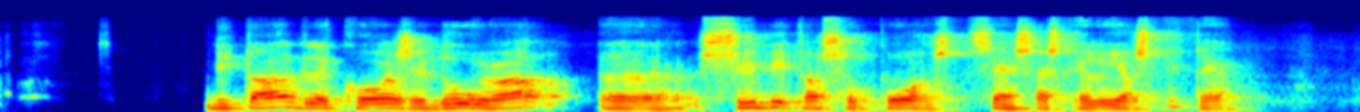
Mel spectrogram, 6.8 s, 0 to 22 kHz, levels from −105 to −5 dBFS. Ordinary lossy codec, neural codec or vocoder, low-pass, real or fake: Opus, 16 kbps; autoencoder, 48 kHz, 32 numbers a frame, DAC-VAE, trained on Japanese speech; 10.8 kHz; fake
